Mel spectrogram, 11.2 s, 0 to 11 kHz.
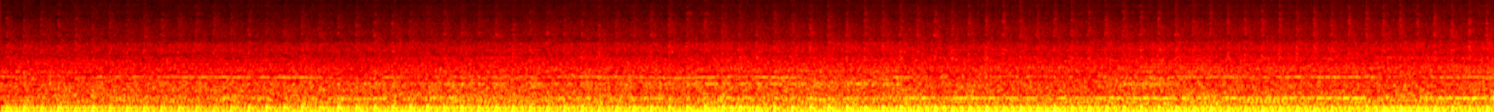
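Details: Old T-40AM tractor diesel, cold start at about -14°C after sitting a month, started with decompressor: rough idle with steady knock about four a second and puffs chuffing back through the air cleaner; knock cause under investigation.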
